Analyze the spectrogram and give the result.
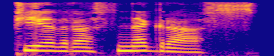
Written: Piedras Negras

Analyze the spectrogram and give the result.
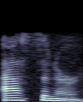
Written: acinar

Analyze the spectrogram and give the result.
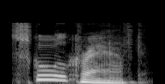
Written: schoolcraft

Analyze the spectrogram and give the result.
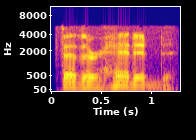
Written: featherheaded

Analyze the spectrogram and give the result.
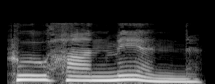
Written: Hu Hanmin

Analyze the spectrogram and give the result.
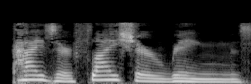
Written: kayser fleischer rings

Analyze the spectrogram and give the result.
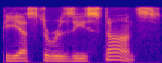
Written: piece de resistance

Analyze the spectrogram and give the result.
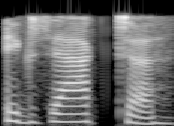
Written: exacta

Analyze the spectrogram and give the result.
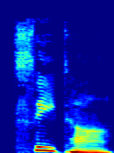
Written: Sita

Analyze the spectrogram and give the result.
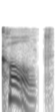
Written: colt

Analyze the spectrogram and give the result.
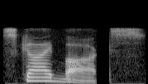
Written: skybox

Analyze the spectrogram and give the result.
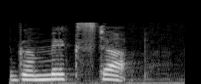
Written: gum mixed up

